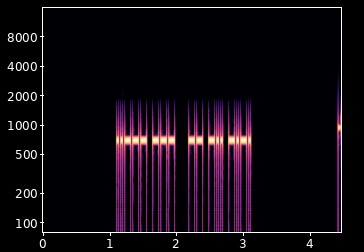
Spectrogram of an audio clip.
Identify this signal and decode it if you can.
Morse code, heard as a keyed tone, about 40 wpm, 700 Hz. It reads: 2O MDC
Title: Winter Field Day Exchanges Encore 40wpm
